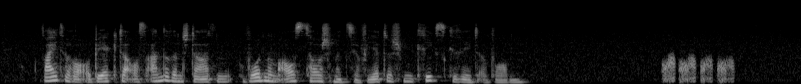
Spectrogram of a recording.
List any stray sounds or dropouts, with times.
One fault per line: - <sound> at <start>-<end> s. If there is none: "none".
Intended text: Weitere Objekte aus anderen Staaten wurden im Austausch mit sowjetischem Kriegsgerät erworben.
- laugh at 6.6-7.4 s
